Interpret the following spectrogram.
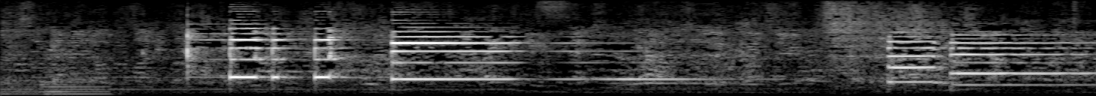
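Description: Live band music: a lead instrument plays a phrase of a few short notes, then long held notes, over soft electric guitar and keyboard accompaniment.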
